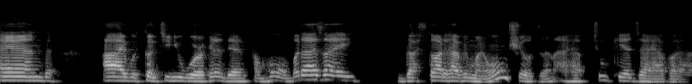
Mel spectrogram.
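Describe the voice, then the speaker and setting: A normal speaking voice at a fairly quick pace, with ordinary pitch variation and a quiet background. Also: man. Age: 50s. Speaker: health and wellness coach, former physical therapist. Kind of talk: casual interview. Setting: video call.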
